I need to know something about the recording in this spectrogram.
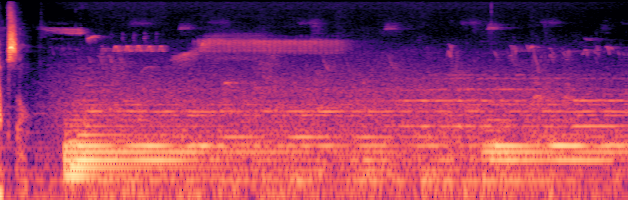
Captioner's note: birds chirping; peaceful music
